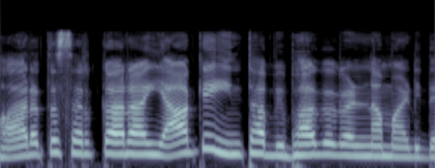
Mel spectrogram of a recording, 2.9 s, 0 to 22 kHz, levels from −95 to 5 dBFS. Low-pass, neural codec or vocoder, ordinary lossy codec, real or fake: 10.8 kHz; none; none; real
